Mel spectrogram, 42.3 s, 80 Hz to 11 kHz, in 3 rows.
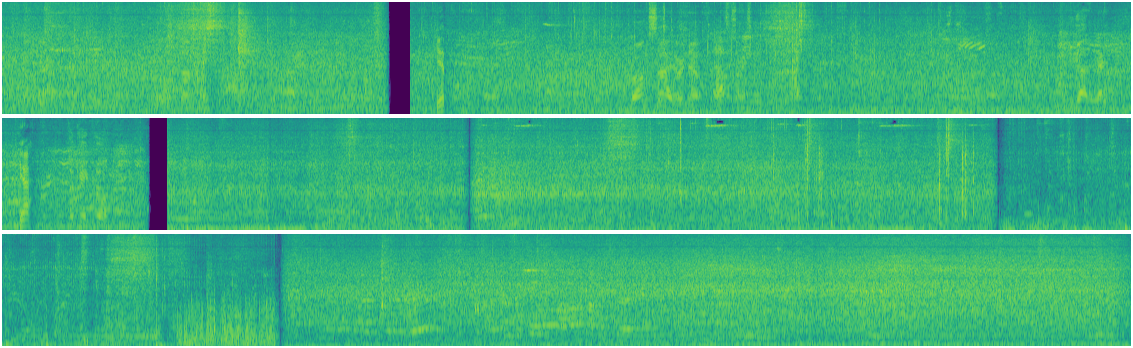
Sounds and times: Bicycle: 0:05.2 - 0:12.4, 0:18.1 - 0:35.4
Music: 0:26.7 - 0:30.3.

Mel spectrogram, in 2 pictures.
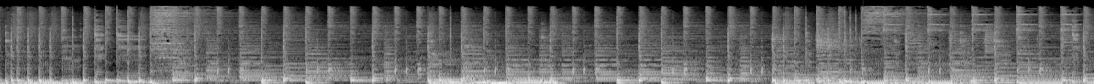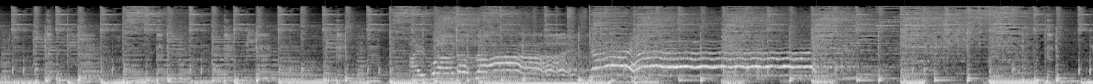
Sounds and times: Music: 0:00.0 - 0:21.8.

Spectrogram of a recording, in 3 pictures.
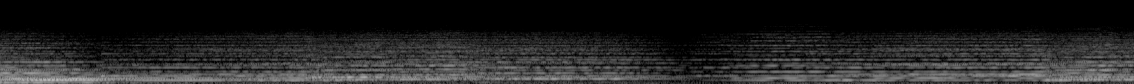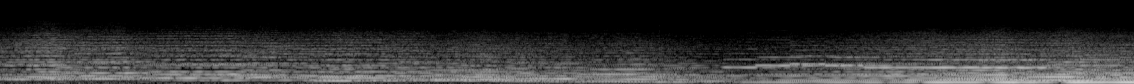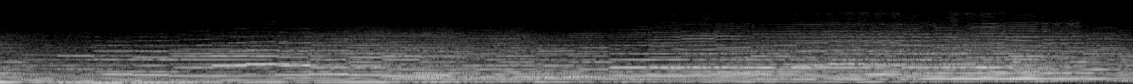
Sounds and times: Music: 0:00.0 - 0:34.0.

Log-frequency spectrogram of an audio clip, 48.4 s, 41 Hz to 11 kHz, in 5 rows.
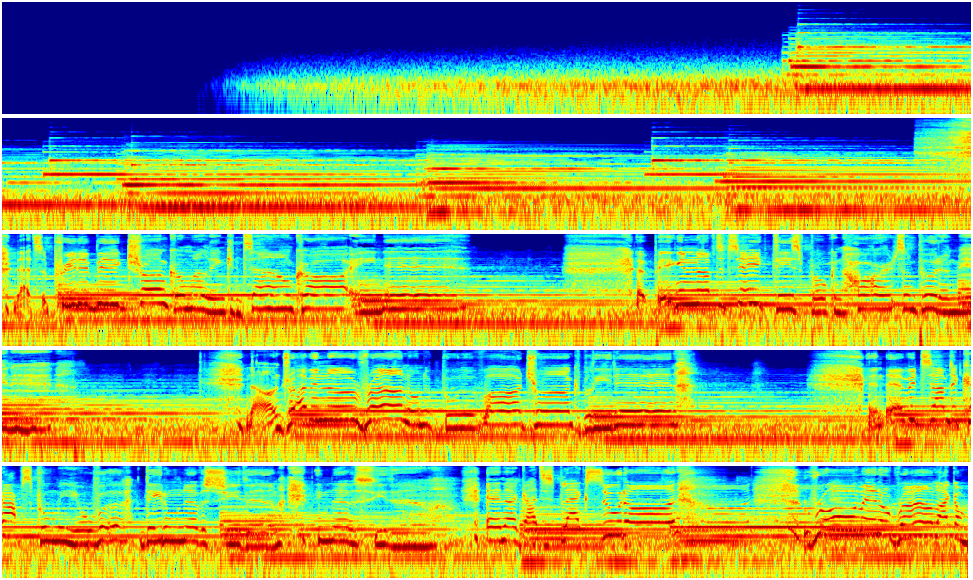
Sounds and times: Music: 0:07.8 - 0:48.4.

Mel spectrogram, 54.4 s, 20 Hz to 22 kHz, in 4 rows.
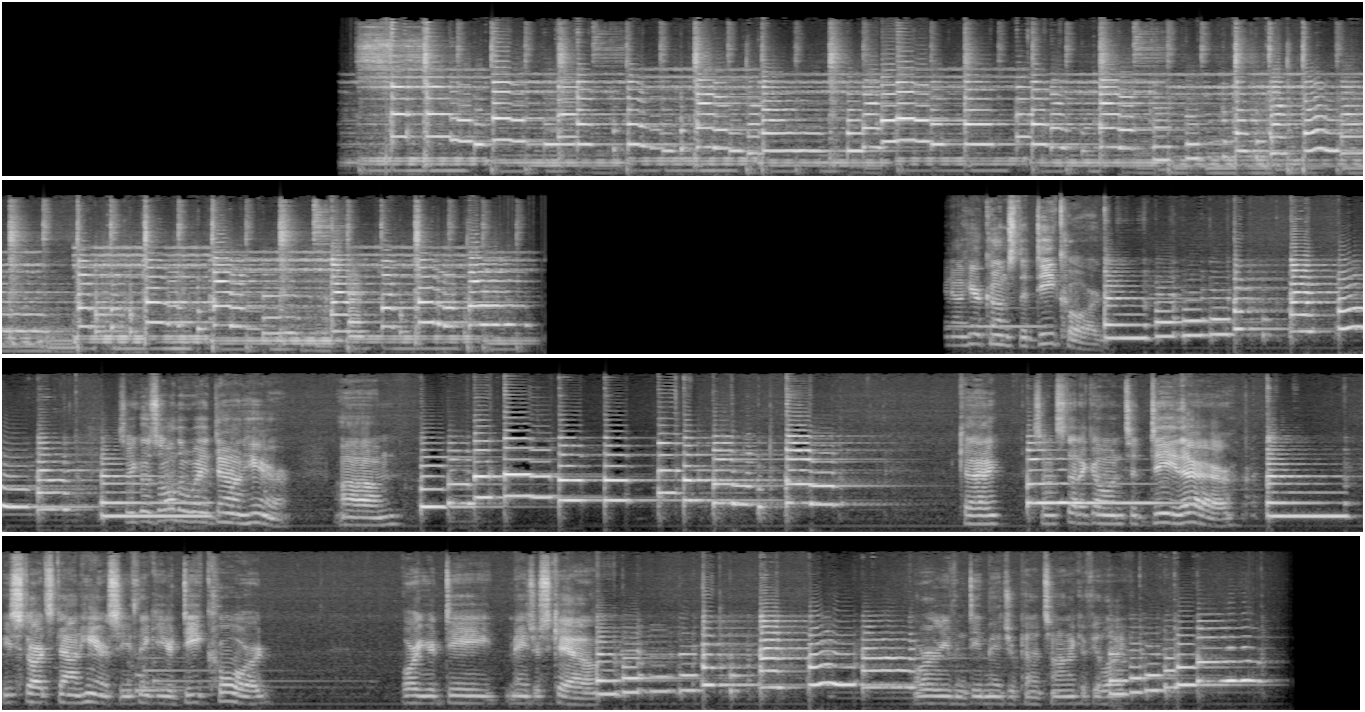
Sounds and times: Electric guitar: 0:03.4 - 0:19.0, 0:24.6 - 0:29.7, 0:31.2 - 0:36.4, 0:37.4 - 0:44.3, 0:46.6 - 0:53.7
Speech: 0:23.1 - 0:24.7, 0:28.4 - 0:31.3, 0:36.8 - 0:39.6, 0:40.9 - 0:43.6, 0:44.8 - 0:46.9, 0:50.0 - 0:52.1.

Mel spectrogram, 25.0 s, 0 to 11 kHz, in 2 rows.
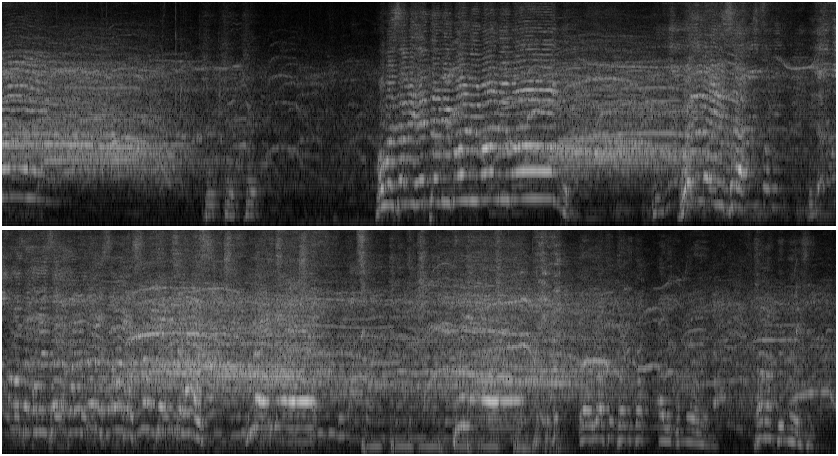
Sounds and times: Speech: 0:05.6 - 0:08.5, 0:09.8 - 0:15.6, 0:21.2 - 0:24.7
Music: 0:08.6 - 0:21.1.

